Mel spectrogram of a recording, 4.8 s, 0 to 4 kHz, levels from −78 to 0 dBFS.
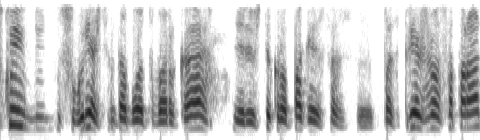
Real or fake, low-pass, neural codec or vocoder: real; 3.6 kHz; none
